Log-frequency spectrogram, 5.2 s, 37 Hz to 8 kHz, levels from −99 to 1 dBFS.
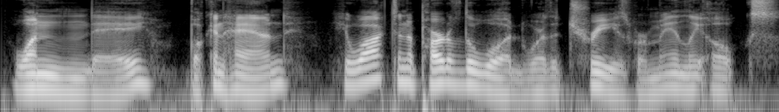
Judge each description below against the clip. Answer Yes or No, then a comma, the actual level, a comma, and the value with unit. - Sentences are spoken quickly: Yes, fast, 220 wpm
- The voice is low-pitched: Yes, low, 105 Hz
